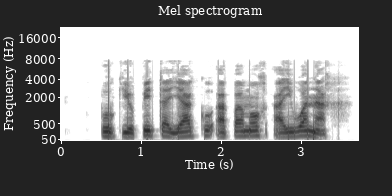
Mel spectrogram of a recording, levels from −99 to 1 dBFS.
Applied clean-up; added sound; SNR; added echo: none; none; none; none.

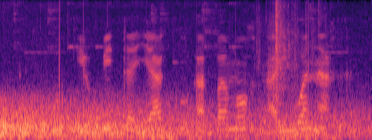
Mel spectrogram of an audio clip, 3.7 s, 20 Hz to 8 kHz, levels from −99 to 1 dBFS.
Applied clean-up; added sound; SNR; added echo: none; Thunder; -5 dB; none.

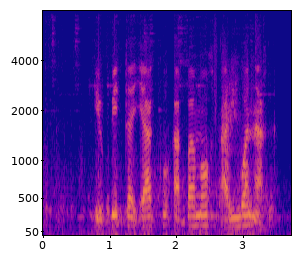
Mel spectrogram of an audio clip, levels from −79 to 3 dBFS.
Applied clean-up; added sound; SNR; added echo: neural separator model SepFormer DNS4.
